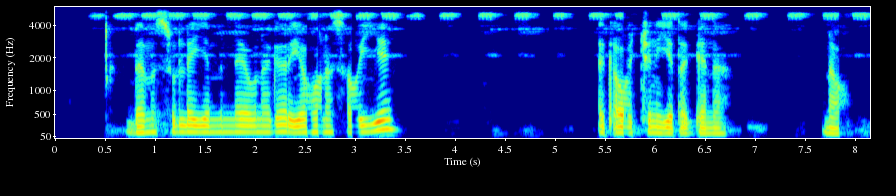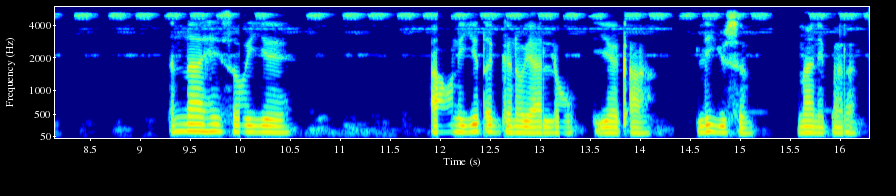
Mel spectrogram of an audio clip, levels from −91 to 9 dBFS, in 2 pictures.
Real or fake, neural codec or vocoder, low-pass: real; none; 5.4 kHz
